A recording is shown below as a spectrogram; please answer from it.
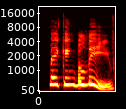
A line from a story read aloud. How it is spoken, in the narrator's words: cried Dorothy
